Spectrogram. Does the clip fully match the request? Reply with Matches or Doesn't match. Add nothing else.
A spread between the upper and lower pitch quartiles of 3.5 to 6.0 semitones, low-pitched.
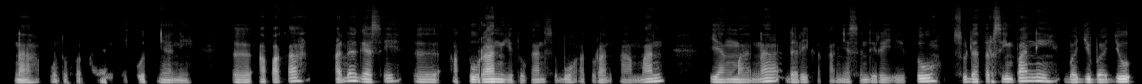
Doesn't match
